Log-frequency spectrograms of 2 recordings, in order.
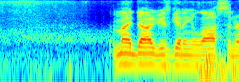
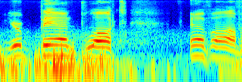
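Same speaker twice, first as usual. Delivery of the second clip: higher, mocking imitation of a curt ban; mock dismissal; 8 semitones higher, 4 dB louder, slower than usual. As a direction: fire off the ban like a petty streamer. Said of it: "And he's like".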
